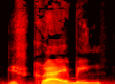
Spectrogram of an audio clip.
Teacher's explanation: il a prononcé mot de describing accent tombé sur deuxième syllabe · Term: accent tonique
